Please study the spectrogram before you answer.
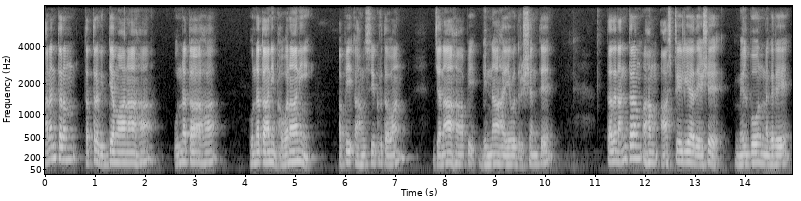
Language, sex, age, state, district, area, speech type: Sanskrit, male, 45-60, Andhra Pradesh, Kurnool, rural, spontaneous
